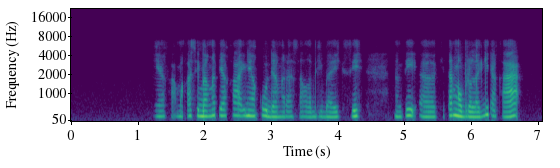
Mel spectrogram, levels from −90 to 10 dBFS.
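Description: At 1.68 to 1.71 s, just before "banget ya", and at 3.67 to 3.75 s, between "aku udah ngerasa" and "baik sih", lost AMR speech frames cause a brief dip or warble. Each fits a single damaged frame that the decoder covered by repeating the previous pitch and vocal tract settings at reduced gain. At 6.25 to 6.35 s, after "eee kita ngobrol", the sound drops to near silence, which points to two consecutive lost frames. On a spectrogram these show as short smeared, frozen harmonics. On the waveform they are brief amplitude sags.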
